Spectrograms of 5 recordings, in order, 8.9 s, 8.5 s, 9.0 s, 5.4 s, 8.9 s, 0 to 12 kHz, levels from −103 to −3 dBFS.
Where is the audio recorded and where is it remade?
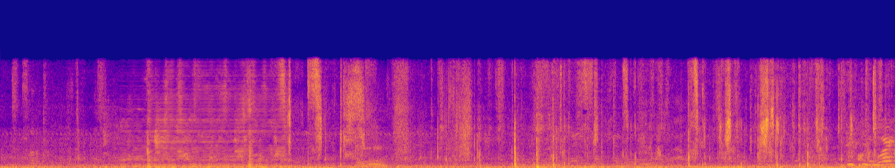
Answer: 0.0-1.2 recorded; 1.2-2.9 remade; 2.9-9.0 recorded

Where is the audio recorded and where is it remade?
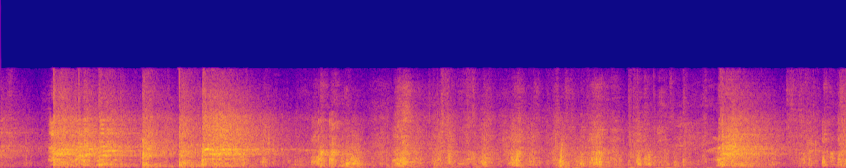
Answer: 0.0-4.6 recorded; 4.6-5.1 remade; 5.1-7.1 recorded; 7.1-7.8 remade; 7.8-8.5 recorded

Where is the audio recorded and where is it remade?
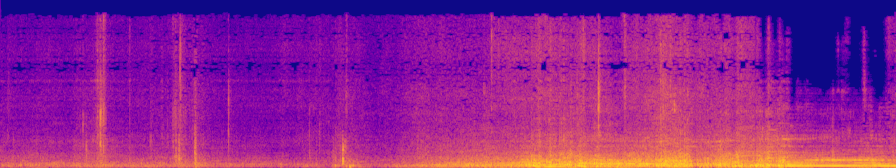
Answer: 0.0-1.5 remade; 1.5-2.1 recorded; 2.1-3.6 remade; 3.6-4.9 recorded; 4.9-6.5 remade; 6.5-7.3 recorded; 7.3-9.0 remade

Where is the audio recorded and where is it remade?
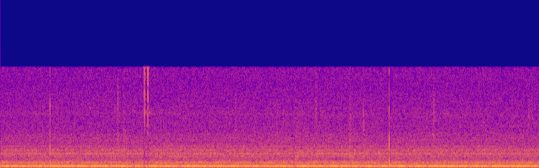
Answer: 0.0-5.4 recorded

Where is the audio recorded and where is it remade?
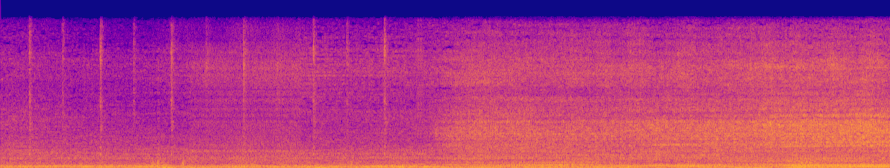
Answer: 0.0-1.9 recorded; 1.9-3.0 remade; 3.0-8.9 recorded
